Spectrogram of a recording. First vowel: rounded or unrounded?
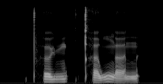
rounded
